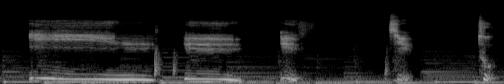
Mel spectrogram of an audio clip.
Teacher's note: you keep your tongue in roughly the same position as you do when you're making the sound E. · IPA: /y/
